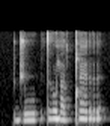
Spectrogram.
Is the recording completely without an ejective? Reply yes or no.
yes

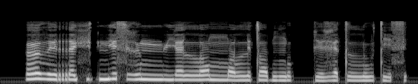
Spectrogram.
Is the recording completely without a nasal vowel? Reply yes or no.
yes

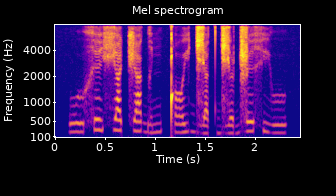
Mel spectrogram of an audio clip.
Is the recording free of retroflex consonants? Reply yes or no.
no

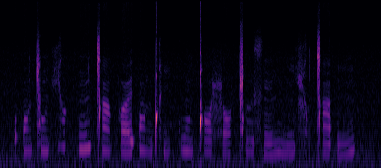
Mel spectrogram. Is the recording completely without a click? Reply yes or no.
no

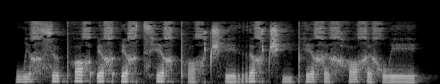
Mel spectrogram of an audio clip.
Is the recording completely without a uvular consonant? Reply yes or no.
no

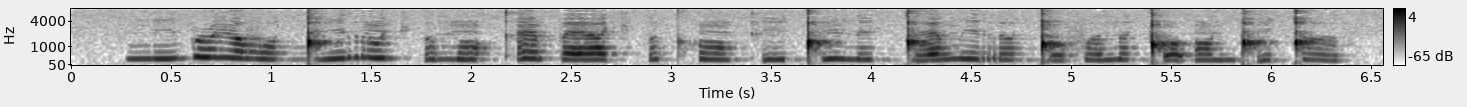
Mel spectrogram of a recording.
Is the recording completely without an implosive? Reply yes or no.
yes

